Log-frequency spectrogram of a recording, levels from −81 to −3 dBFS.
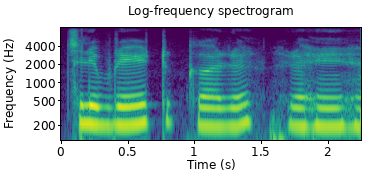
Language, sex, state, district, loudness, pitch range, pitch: Hindi, female, Bihar, Patna, -15 LUFS, 190-210 Hz, 200 Hz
